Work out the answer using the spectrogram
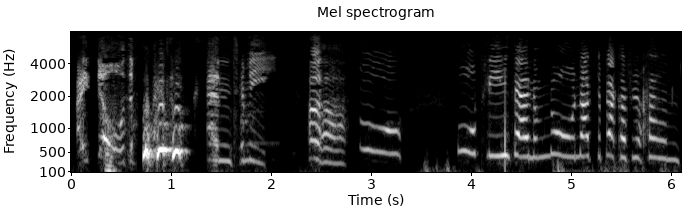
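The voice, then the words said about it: Put-on Irish brogue. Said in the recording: “I like the brogue there.”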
